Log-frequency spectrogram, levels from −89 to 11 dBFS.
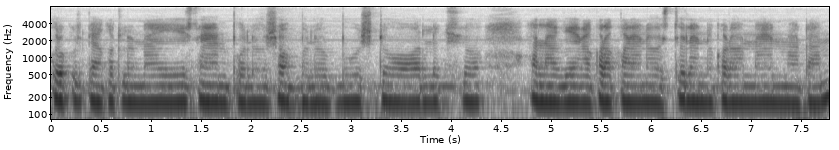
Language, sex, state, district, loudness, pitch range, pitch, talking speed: Telugu, female, Andhra Pradesh, Manyam, -18 LUFS, 160-165 Hz, 160 Hz, 115 wpm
